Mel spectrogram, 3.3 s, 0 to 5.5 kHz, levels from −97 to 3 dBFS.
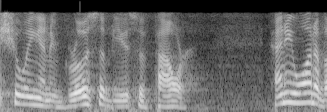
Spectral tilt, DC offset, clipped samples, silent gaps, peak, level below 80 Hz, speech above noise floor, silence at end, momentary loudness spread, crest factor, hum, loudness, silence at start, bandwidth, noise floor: -9.5 dB/octave; under 0.1%; under 0.1%; none; 0 dBFS; -40 dBFS; 30 dB; 0 s; 7 LU; 14 dB; none; -14 LUFS; 0 s; 4.2 kHz; -43 dBFS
